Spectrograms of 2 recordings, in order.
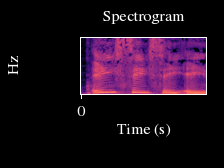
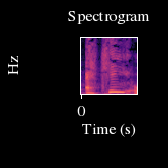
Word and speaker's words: Ecce: How do you say this? ECCE. ECCE. Is it Ecce or Ecce? Ecce Media.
